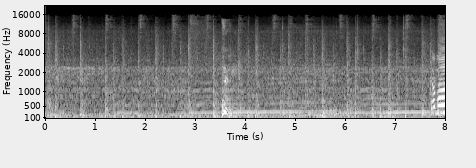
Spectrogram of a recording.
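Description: Race car's Ford V6 engine heard from inside the cockpit, running at high, fairly steady revs. The pitch dips slightly a few times, over loud road and wind noise and small rattles.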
